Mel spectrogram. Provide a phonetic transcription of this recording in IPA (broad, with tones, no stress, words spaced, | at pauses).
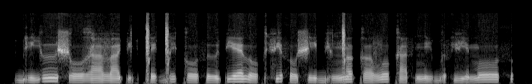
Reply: bi˩jɯː˥ʃoː˩ɣa˩ va˩ pʲʌ˩kǀe˩ɡ͡ǀe˥ koː˩θɯː˩pʲɛː˥ ðoː˩kfʲʌ˥θo˩ ʃi˩bʲo˩ ŋ͡ǀʌ˥kʌ˩ vo˥ka˩θ ni˩ bɯ˩θvʲɛ˩moː˥θ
